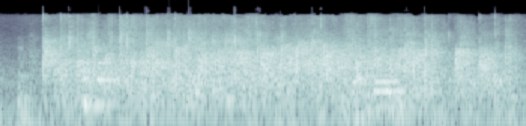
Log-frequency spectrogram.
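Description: Audience applause fills a lecture hall during a special talk at a university, a dense, steady burst of clapping that starts abruptly and holds for several seconds before tapering slightly.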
